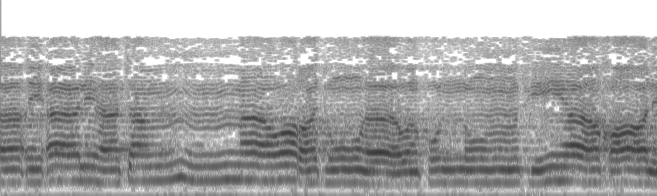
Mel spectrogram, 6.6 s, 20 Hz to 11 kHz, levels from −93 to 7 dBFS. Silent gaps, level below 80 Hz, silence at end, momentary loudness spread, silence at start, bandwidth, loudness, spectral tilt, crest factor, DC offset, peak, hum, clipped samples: none; -64 dBFS; 0 s; 8 LU; 0 s; 6.6 kHz; -22 LUFS; -4 dB/octave; 14 dB; 0.2%; -8 dBFS; none; under 0.1%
